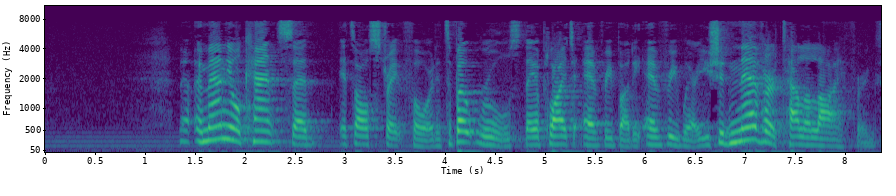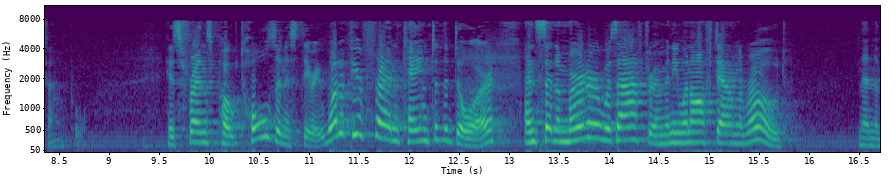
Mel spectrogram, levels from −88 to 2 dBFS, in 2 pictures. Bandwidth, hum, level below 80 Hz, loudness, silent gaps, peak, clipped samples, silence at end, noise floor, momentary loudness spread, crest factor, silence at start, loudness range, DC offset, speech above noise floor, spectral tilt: 8 kHz; none; -66 dBFS; -28 LUFS; none; -12 dBFS; under 0.1%; 0 s; -59 dBFS; 11 LU; 18 dB; 1.35 s; 5 LU; under 0.1%; 31 dB; -3.5 dB/octave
